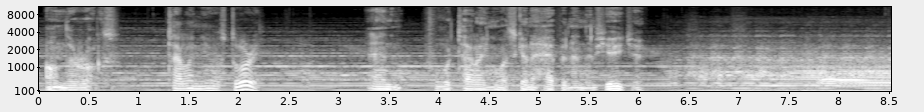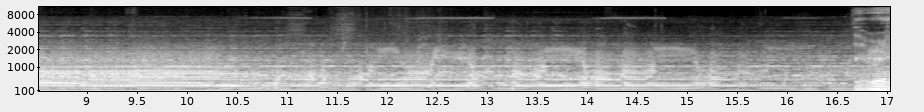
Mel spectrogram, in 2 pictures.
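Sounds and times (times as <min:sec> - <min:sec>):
didgeridoo drone: 0:00.0 - 0:17.0.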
